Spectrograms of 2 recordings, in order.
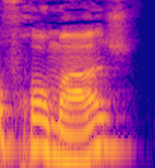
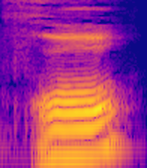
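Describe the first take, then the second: First: Said in the usual way. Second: "Fromage" split into fro, ma, ge with clear gaps; syllable by syllable. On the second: Shown as a demonstration. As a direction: sound out "Fromage" loudly, one syllable at a time. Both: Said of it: "si on le sectionne".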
